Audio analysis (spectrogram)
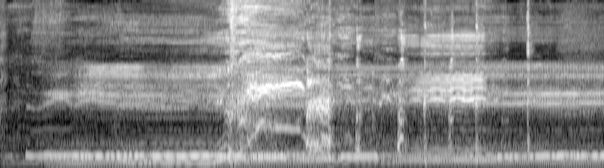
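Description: A voice holds a steady sung note in sacred chant while harsh coughing bursts from another singer break in near the middle, followed by a few shorter, sharp coughs, all fairly loud.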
